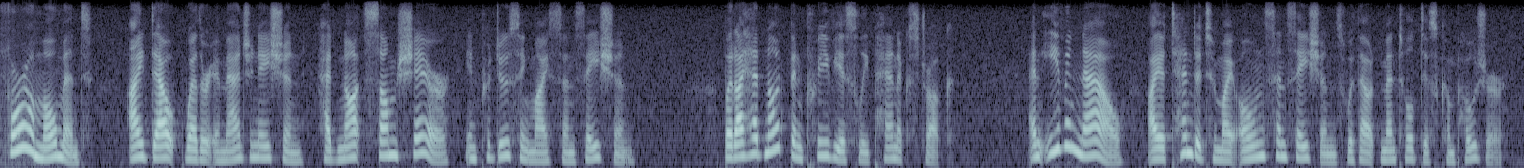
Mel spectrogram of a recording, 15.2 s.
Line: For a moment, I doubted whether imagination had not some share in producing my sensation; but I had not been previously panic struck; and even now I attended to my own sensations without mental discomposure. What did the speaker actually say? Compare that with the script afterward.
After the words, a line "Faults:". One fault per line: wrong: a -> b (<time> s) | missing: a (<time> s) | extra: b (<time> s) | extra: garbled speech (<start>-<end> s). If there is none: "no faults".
For a moment, I doubt whether imagination had not some share in producing my sensation; but I had not been previously panic struck; and even now I attended to my own sensations without mental discomposure.
Faults:
wrong: doubted -> doubt (1.4 s)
